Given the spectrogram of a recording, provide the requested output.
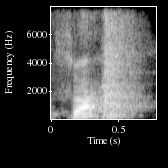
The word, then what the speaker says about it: soi: Ajá, mais tu te rappelles comment on prononce OI? Ay, no. A ver, déjeme ver cómo se pronunciaba. Por ejemplo, teníamos palabras como esta. Moi. Moi, toi. Entonces. Es soi.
